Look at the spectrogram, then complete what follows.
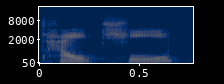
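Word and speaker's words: Tyche: kind of done you see tight this is pronounced tight Chi she is the goddess of fortune and you'll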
